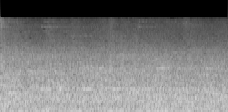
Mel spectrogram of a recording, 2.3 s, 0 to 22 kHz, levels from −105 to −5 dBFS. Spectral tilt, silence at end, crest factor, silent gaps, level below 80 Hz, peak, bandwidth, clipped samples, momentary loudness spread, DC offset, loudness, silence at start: -6 dB/octave; 0 s; 12 dB; none; -34 dBFS; -12 dBFS; 11.5 kHz; under 0.1%; 1 LU; under 0.1%; -25 LUFS; 0 s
